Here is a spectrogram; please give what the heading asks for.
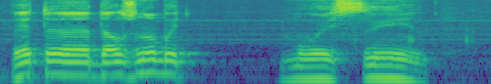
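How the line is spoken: Strange altered voice. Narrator (Russian): не своим голосом произнес наемник

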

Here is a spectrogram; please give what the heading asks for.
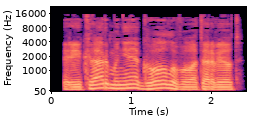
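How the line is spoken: Crushed mutter. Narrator (Russian): Убито пробормотал глава охотников

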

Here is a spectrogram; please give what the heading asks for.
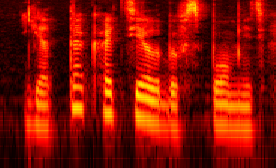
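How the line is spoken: Sad. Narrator (Russian): произнес он печально

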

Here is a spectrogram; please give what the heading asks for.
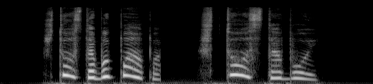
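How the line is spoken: Frightened questioning. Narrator (Russian): Испуганно спрашивала отца княжна Аля

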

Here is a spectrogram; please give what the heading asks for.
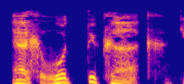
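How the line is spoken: Bull's growling voice. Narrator (Russian): теперь голос рыжего быка больше походил на рычание

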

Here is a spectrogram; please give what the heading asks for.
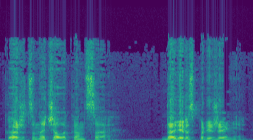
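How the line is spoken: Quiet question. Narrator (Russian): тихо спросил Горностаев у Микешина

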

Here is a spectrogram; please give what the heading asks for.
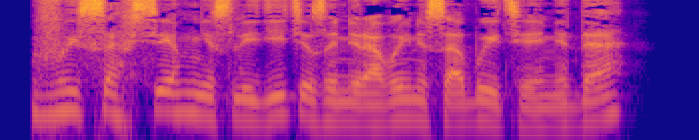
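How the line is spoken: Laughing. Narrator (Russian): рассмеялся Марк

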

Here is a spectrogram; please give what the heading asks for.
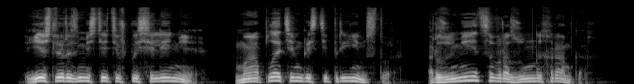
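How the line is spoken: Calm. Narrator (Russian): спокойно сказал я

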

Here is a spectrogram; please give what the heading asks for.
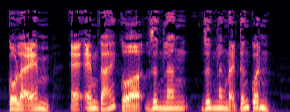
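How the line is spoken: Stammering, blurted. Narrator (Vietnamese): Hắn ấp a ấp úng một lúc rồi buột miệng nói bừa

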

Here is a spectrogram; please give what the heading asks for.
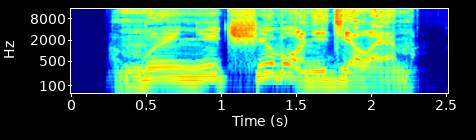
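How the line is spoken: Growled. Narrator (Russian): прорычал он

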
